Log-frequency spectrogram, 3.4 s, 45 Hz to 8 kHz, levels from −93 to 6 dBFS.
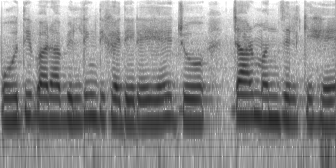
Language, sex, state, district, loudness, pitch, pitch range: Hindi, female, Arunachal Pradesh, Papum Pare, -16 LUFS, 195 Hz, 185-200 Hz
